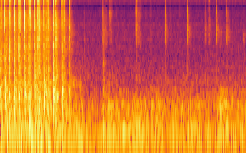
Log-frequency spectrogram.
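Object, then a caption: Plastic and glass TV screen panel. Long yellow acrylic nails tap quickly across a large TV screen (plastic/glass panel) that is showing a video list. A rapid run of sharp, bright clicking taps fills the first second and a half, then thins to a few faint, scattered ticks over a low, quiet background.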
